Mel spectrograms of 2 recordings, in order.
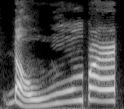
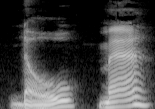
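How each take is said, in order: First: It is said in a rural countryside accent. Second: It is said in a standard accent.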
